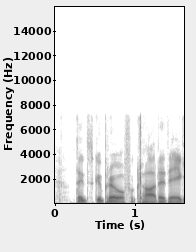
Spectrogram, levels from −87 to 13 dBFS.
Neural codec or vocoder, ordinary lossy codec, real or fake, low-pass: codec, 16 kHz, 8 kbps, FunCodec, trained on Chinese and English, 25 frames a second; none; fake; 7.2 kHz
